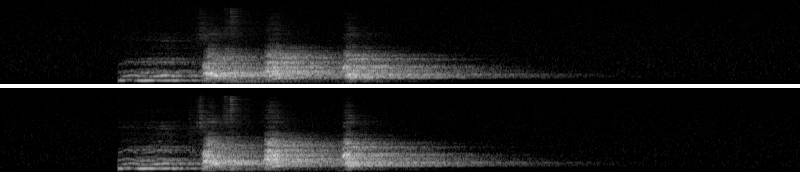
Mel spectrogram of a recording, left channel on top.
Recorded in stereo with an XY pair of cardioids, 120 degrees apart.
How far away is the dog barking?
About 3.5 m.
